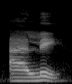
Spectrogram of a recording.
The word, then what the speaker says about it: aller: Aller. So we do not pronounce the R, we pronounce it like it's an E with an accent aigu. Aller.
